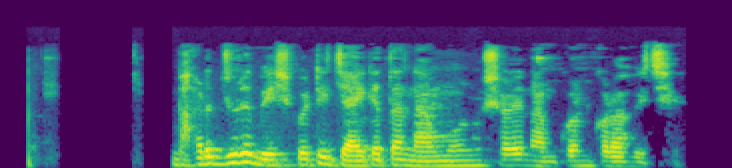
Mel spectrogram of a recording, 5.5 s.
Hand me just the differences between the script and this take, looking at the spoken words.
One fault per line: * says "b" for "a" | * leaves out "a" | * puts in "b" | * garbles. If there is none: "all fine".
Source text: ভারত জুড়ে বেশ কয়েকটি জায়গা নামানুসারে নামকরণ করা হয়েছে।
* puts in "তার"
